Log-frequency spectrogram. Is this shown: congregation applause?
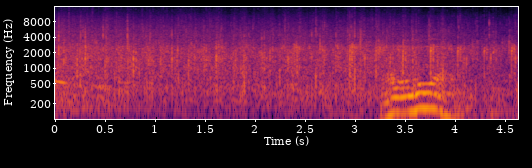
yes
